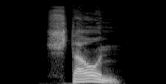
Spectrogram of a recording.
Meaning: 1. singular imperative of staunen 2. first-person singular present of staunen
- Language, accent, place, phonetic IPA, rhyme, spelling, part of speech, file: German, Germany, Berlin, [ʃtaʊ̯n], -aʊ̯n, staun, verb, De-staun.ogg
